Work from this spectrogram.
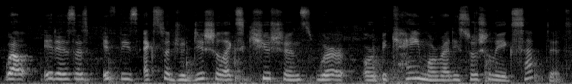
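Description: A woman's voice: fairly high pitch, moderate pace, a little hiss or hum, rough recording. Articulate woman in prepared discussion.

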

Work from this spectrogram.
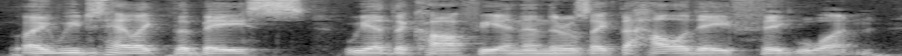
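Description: Low-voiced man, rambling and jokey. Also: little pitch movement, fairly quick, a bit bright, a little hiss or hum. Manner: rambling, many fillers, jokey. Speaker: podcast co-host. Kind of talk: casual chat.

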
